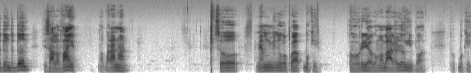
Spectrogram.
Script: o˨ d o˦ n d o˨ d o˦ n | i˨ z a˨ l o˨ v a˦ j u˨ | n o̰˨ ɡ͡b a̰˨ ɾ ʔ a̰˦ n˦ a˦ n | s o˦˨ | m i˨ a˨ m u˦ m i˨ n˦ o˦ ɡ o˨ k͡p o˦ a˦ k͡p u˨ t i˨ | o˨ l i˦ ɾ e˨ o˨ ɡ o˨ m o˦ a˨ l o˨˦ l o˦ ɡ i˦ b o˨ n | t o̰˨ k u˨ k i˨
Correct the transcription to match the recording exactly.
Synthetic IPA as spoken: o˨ d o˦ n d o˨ d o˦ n | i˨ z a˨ l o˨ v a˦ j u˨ | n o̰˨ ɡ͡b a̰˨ ɾ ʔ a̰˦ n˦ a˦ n | s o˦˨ | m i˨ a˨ m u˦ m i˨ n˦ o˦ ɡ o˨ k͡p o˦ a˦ k͡p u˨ k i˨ | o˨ ɾ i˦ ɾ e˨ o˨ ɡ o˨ m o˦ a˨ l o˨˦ l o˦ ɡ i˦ b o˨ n | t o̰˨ k͡p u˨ k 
